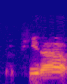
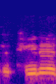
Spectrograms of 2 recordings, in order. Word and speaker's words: PIPEDA: Documents Act, which is also known as PIPEDA or PIPEDA, depending on how you like to pronounce it.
